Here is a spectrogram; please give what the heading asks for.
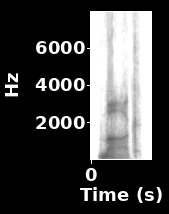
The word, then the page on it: marc: British English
